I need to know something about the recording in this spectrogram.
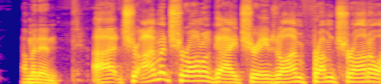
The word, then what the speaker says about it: Toronto: Why do I say Toronto weird? because I don't say it like a lot of the uh New York fans to say Toronto. It's Toronto. That's how Toronto folks say it.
